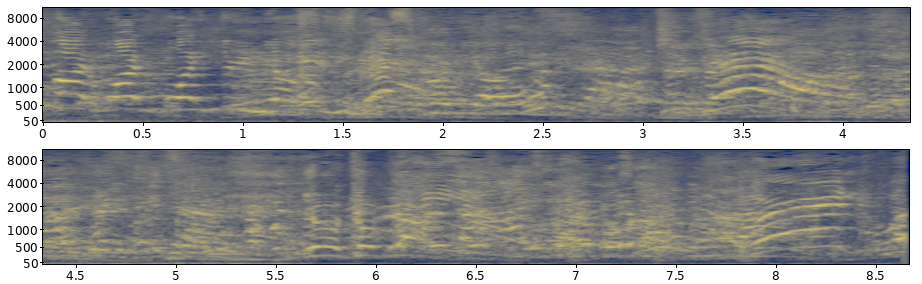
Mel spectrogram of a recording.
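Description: Several people talking and calling out over one another, with no words clear, one man's voice through a handheld microphone among them.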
